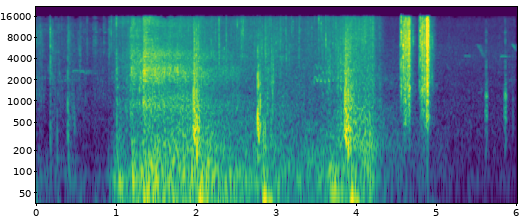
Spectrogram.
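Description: Rifle gunfire bursts loudly in quick rattling shots.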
